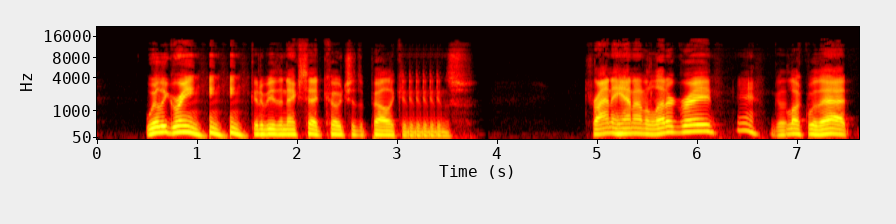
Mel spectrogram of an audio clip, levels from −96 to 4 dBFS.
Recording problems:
audio stuttering; at 1 s and at 3 s
choppy; occasionally; at 7 s; 3% of the speech affected

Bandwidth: 14.5 kHz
